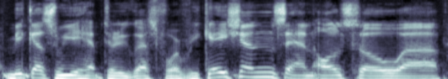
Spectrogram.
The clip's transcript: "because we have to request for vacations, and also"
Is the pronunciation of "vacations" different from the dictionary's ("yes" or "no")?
yes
